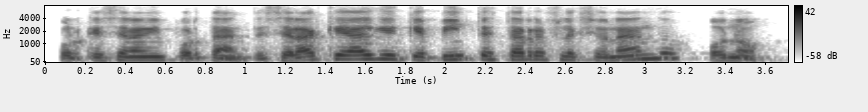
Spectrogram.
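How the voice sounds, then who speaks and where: A man's voice: fairly high pitch, expressive, brisk, a bit bright, no room sound, lo-fi sound. A man teaching an online class, who keeps asking his students questions and repeats words as he goes. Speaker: lecturer.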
